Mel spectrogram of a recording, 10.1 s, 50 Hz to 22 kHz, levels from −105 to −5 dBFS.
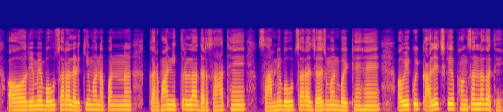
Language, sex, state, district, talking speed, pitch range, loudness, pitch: Chhattisgarhi, male, Chhattisgarh, Sarguja, 155 wpm, 140-160 Hz, -17 LUFS, 150 Hz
